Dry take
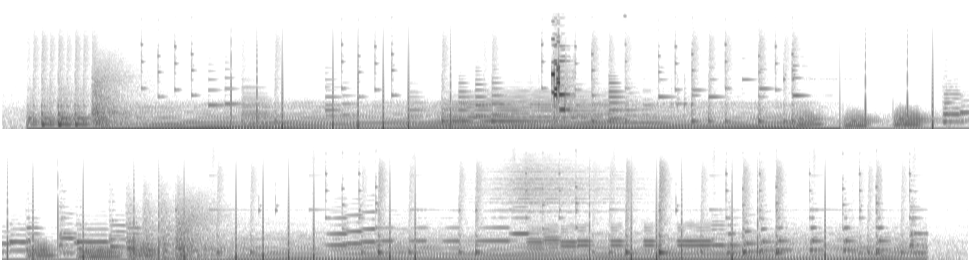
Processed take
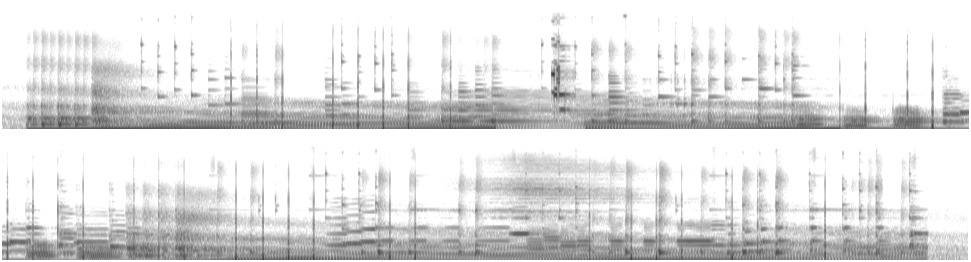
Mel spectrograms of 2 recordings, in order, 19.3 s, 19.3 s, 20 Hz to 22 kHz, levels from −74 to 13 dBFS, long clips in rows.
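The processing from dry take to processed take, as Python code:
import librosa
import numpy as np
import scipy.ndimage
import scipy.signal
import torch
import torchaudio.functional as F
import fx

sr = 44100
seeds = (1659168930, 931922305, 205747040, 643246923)

y = fx.spec_ripple(x, sr, per_octave=0.81, drift_hz=-0.26, depth_db=14)
y = fx.highpass(y, sr, hz=330.0, slope=6, at=(4.93, 5.82))
y = fx.rider(y, sr, range_db=4, speed_s=0.5)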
